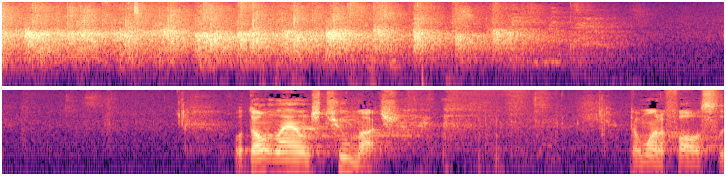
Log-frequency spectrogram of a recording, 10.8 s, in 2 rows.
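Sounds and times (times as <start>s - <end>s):
crowd applauding: 0.0s - 4.5s
speech: 7.3s - 8.5s, 10.1s - 10.8s.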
